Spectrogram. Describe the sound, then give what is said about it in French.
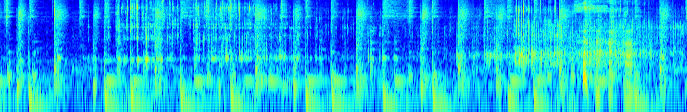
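Citrus-scented beer is poured from a can into glasses, a gurgling, splashing stream of liquid with many small bubbling bursts that holds fairly steady throughout. “il va y avoir un petit peu de mousse, considérant la façon que je l'ai versé.”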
